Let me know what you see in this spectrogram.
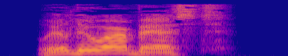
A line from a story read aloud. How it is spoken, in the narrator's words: the man replied curtly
